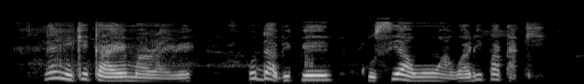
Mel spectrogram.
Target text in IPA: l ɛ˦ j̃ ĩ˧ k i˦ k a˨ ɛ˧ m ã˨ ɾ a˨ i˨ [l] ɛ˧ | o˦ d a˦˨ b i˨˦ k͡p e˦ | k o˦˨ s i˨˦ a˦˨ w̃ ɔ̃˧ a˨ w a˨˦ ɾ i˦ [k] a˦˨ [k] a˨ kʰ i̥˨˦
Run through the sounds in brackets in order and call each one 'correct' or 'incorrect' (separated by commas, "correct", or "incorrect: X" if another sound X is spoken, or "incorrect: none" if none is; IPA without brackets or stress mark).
incorrect: ɾ, incorrect: k͡p, incorrect: t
